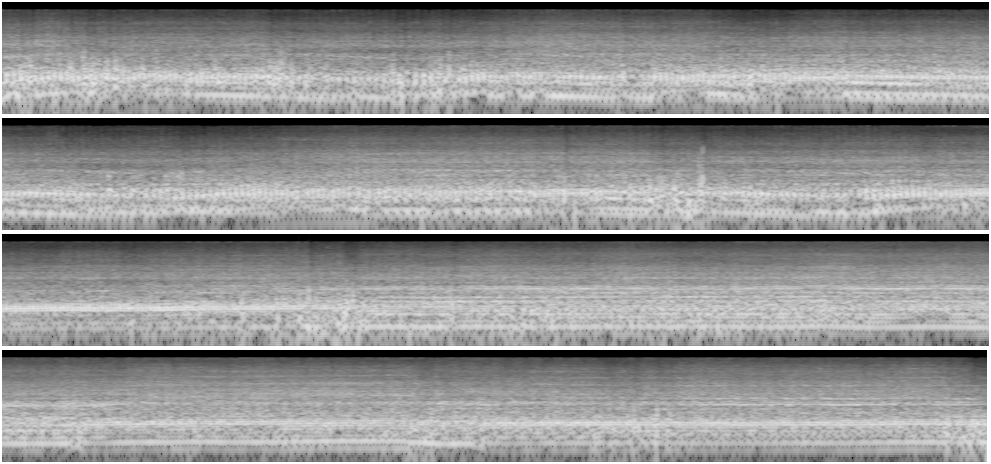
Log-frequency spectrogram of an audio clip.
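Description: Quad bike engine running steadily under way, heard from on board, with a small rise in engine pitch about halfway through.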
